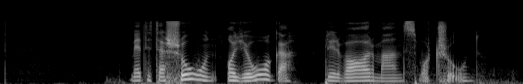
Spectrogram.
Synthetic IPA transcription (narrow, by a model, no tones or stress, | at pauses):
mɛd̪ɪt̪ʰaʂuːnɔjoːɡa̰ | b̥liɾvɑːɾmanːsmʊ̰ʈɧṵːn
